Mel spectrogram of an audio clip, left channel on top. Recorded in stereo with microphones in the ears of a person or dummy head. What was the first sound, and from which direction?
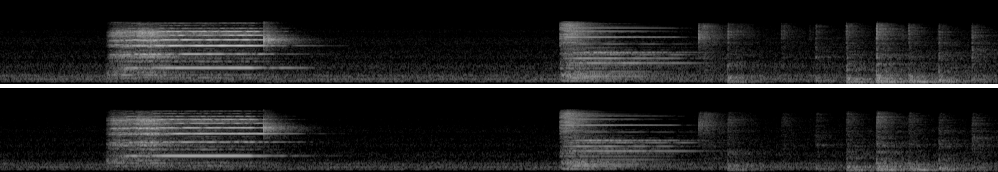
A violin, 80° right.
